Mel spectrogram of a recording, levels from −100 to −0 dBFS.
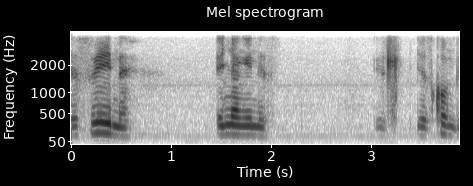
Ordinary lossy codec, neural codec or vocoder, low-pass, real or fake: none; none; 3.6 kHz; real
